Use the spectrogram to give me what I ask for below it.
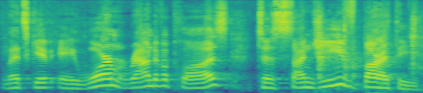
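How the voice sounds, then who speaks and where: A man with a somewhat high-pitched voice speaks as the host of a formal competition. He delivers a scripted introduction in complete, prepared sentences, presenting the event to those attending. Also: expressive, a little slow, fairly bright tone. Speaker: host of a youth speech competition.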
